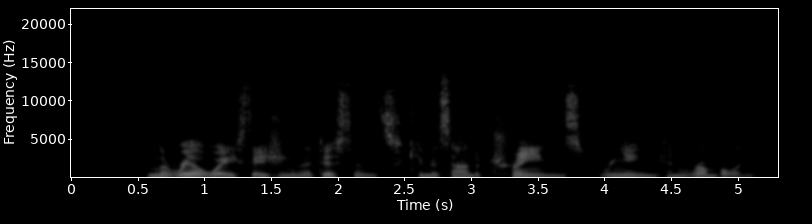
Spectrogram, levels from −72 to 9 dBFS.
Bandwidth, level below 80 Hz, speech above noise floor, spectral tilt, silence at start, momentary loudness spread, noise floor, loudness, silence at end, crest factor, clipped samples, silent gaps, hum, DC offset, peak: 15 kHz; -86 dBFS; 35 dB; -3 dB/octave; 0.5 s; 10 LU; -81 dBFS; -45 LUFS; 0.15 s; 26 dB; under 0.1%; none; none; under 0.1%; -22 dBFS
